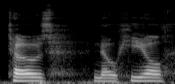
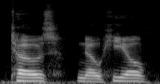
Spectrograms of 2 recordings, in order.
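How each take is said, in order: Both takes have the same delivery.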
